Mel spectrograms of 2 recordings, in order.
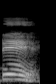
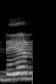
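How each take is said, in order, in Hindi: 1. शब्द सादे 'ay' स्वर पर खत्म होता है। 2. शब्द के अंत में 'ar' की आवाज़ है। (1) "तो क्या डेयर नहीं, क्या डे" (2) "तो आपको आज से डेयर नहीं पढ़ना"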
